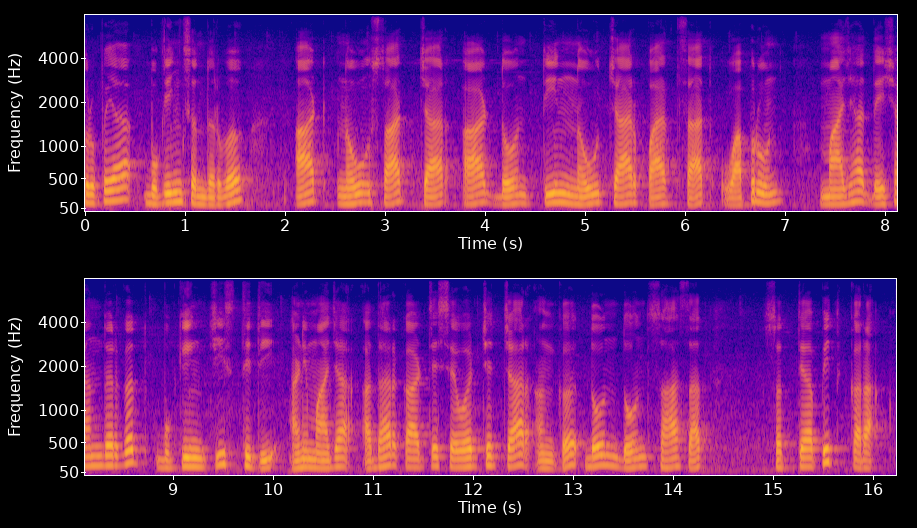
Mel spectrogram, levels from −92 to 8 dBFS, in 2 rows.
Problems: constant background noise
